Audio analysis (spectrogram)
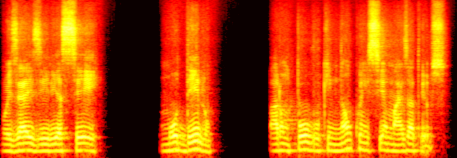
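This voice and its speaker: A man with a Northeastern Brazilian accent presenting an informal devotional Bible lesson, expressive and storytelling, using rhetorical questions. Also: mid-range voice, a little slow. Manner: expressive, acts out dialogue colloquially, rhetorical questions.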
